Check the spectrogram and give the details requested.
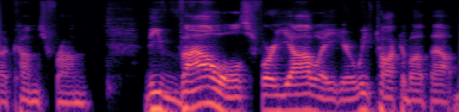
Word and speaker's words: Yahweh: of God over here, Yahweh is the way I'm convinced that it should be pronounced.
